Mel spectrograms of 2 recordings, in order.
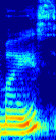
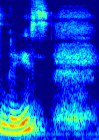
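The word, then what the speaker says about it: Myss: ago by Carolyn mace some people pronounce her last name mice but I heard her speak it as mace and she was talking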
